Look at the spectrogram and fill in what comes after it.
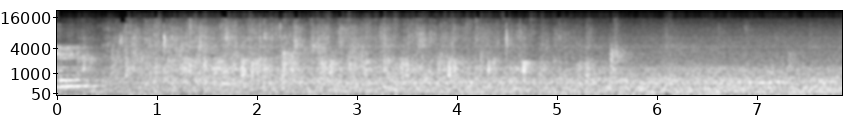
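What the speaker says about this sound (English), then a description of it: "Dear audience, please keep applauding." Steady applause from a large audience at a pharmaceutical research symposium continues throughout, dense and even, with scattered sharper claps standing out.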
